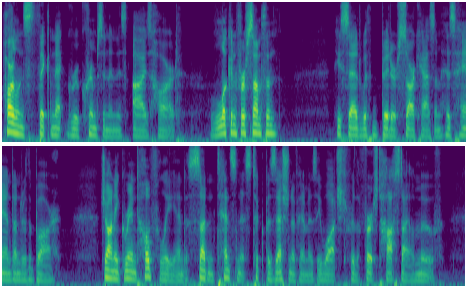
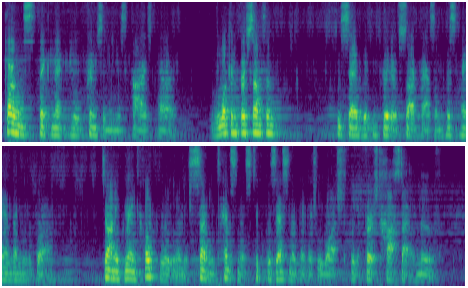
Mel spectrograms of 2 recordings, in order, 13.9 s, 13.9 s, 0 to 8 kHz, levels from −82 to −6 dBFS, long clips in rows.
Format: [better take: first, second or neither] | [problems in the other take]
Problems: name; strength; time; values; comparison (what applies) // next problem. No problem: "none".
first | noise reduction (neural separator model SepFormer DNS4)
